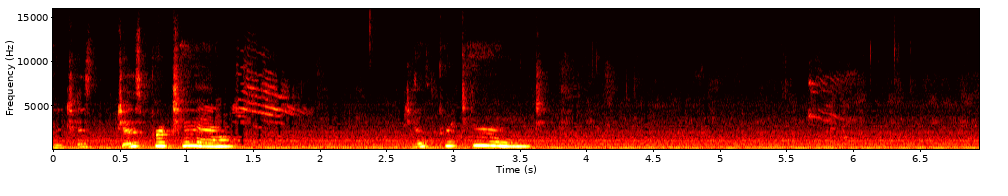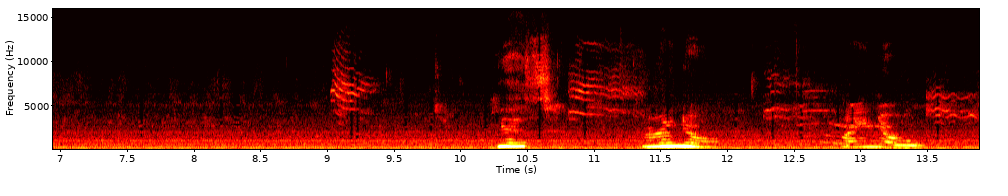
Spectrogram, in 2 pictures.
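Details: Foster kittens in a Los Angeles room, being weighed on a live kitten cam. Short rising-falling mews come in brief bursts early and again near the end, mixed with human talking and a constant electrical hum.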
